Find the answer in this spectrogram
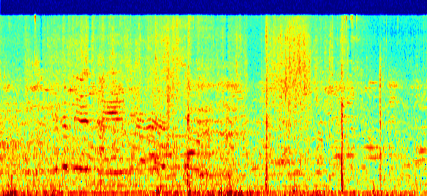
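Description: Footsteps on concrete steps, a few scattered soft thuds, over a steady low hum and faint distant voices.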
